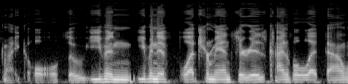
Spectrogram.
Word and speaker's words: Bulletromancer: I pronounce it Bulletromancer. – Yeah, Bulletromancer. – So one word.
